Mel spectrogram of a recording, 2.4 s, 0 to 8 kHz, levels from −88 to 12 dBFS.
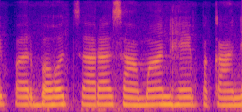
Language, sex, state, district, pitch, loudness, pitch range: Hindi, female, Haryana, Rohtak, 205 Hz, -14 LUFS, 200-210 Hz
